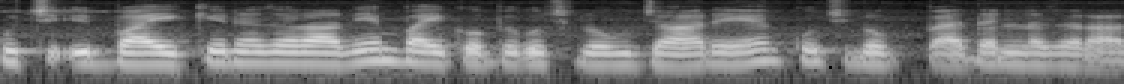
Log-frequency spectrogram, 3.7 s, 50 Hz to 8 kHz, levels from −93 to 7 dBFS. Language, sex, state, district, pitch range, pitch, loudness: Hindi, female, Chhattisgarh, Raigarh, 165-185 Hz, 170 Hz, -18 LUFS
